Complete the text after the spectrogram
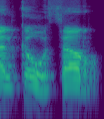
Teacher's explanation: Aqsal lisan tahta makhrajil qafi qalilan. Dari pangkal lidah juga, tapi di bawah makhraj qaf sedikit. Jadi makhraj qaf ini agak mengarah keluar. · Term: kaf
